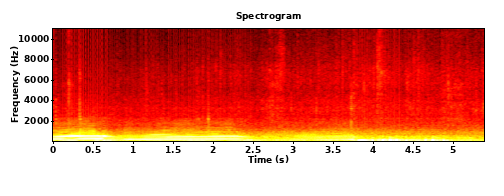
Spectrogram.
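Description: A BMW M340i straight-six engine accelerating under load, its tone climbing steadily through a gear before a shift, then settling into a rougher, throbbing note, close and loud from inside the cabin.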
